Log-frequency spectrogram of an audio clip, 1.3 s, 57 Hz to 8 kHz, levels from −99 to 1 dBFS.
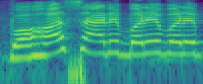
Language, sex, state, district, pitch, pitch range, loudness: Hindi, female, West Bengal, Alipurduar, 335 Hz, 315-345 Hz, -12 LUFS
